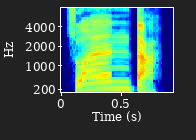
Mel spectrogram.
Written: 转达

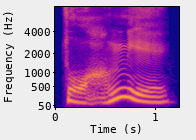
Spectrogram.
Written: 壮烈

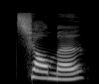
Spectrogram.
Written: 窍门

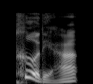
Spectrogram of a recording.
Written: te4 dian3

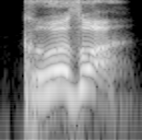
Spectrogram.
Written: 合算

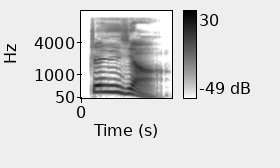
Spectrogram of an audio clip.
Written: 真相

